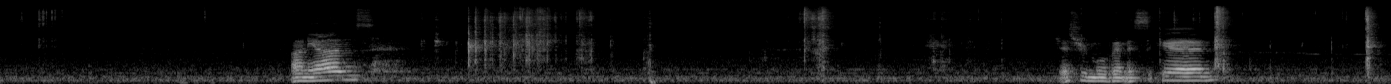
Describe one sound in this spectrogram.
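Pieces of food are set down in a glass dish with soft taps.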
